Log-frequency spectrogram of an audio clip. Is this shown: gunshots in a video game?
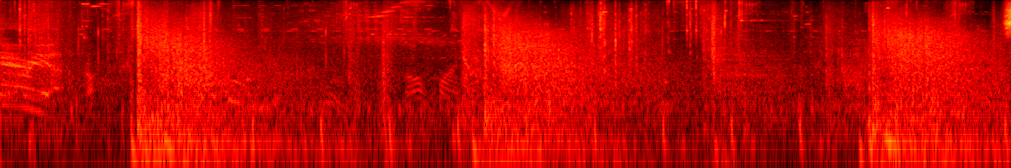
yes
